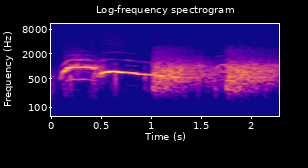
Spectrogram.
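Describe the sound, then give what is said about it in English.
Two loud, sharp bursts of gunfire from a rider on horseback arriving at a house, each blast trailing off in a rough, lingering roar. “in front of the Taylor place and announced his arrival with a volley of shots”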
